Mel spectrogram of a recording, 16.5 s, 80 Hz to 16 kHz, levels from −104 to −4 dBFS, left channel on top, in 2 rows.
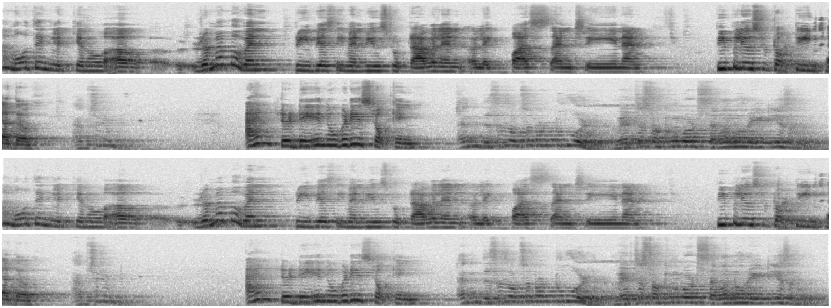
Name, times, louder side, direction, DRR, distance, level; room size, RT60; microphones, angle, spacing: voice 1, 0.0-6.4 7.2-8.7 10.7-12.5, left 5 dB, 55° left, 0.4 m, -24 dB
voice 2, 9.0-9.5 12.8-16.4, left 1 dB, 50° right, 4.0 m, -30 dB
14.5 x 14.0 x 3.9 m
head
